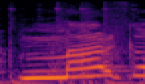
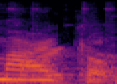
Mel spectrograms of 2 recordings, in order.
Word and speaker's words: Marco: I'm gonna try to say it like that. Hey, I'm Marco. Marco. Marco. They no, like Marco. It better with the accent. Yeah, with Marco. The Latin. Marco. Like a fire.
